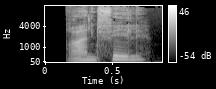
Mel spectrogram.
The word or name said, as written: brandfælde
